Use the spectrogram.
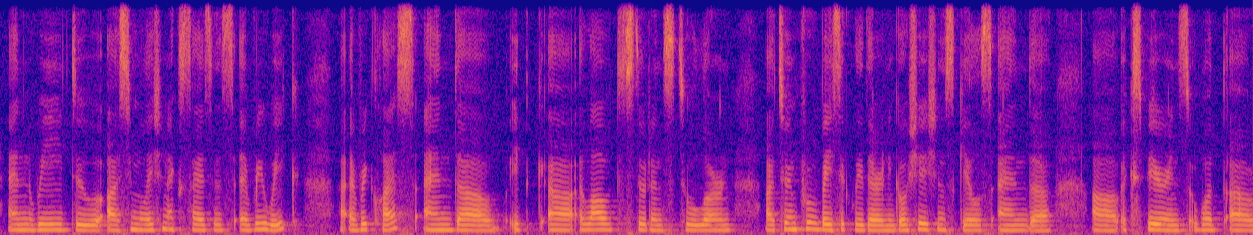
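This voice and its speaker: A woman's voice: on the low side, vocal fry, warm tone. A woman from Central Asia, a graduate student, describing her courses hesitantly with many fillers. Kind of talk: conversational program overview.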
